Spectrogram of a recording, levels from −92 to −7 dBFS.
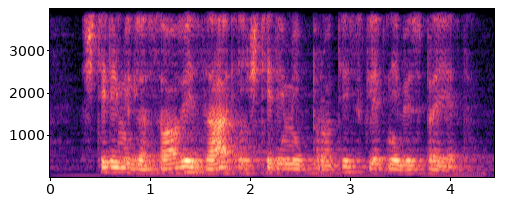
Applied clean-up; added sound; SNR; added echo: none; none; none; reverberation time 0.2 s.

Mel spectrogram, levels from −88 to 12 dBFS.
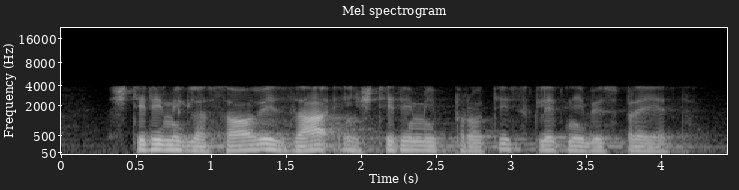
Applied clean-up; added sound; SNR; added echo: none; none; none; none.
